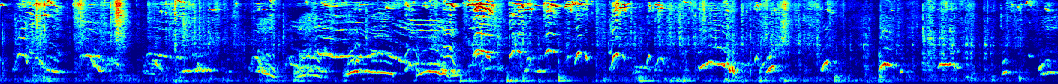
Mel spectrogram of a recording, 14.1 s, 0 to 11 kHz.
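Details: Litter of 7-week-old Dalmatian puppies welcoming their owner back from work with joyful, wavering whines and short howl-like cries, several pups overlapping, some scuffling in the background.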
